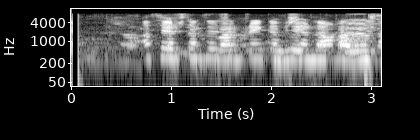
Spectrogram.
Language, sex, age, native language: Icelandic, female, 18-19, Polish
